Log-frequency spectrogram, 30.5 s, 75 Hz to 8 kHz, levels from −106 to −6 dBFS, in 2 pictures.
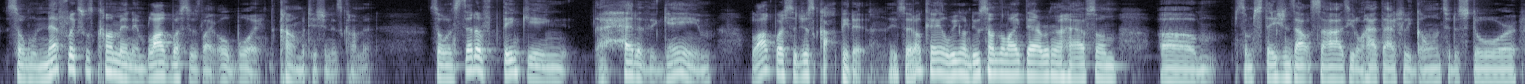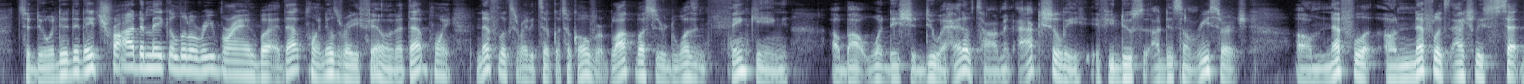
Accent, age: American, 30-49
